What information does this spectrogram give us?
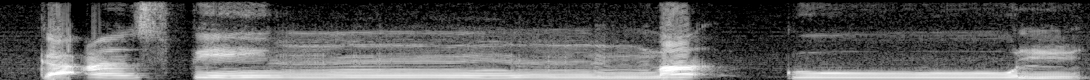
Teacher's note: Maka kita baca dengan guna atau dengung. Masukkan suara ke hidung. Tahan selama 2 harakat. 2 ketukan. Ka'asfin ma'kul.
